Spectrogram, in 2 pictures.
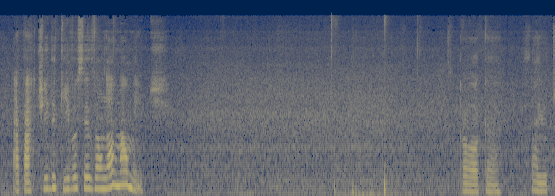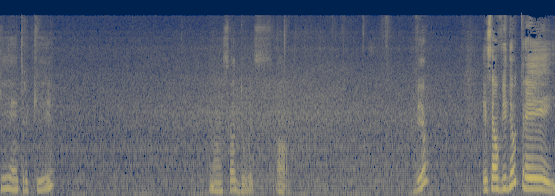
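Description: Small beads click softly as fingers handle a beaded strap.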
